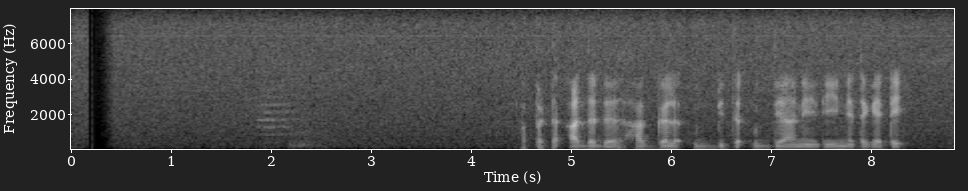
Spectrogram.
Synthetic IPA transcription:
ɐpəʈəʔɐd̪əd̪əhɐɡːɐləʔud̪bit̪əʔud̪jaːnejediːnet̪ɐɡɛʈḛ

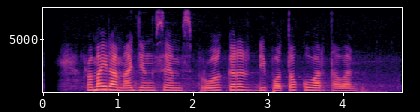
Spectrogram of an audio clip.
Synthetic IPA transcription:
romaiɾamad͡ʒɨŋsɛmspɾulkɨrdipɔt̪ɔkuwart̪awan

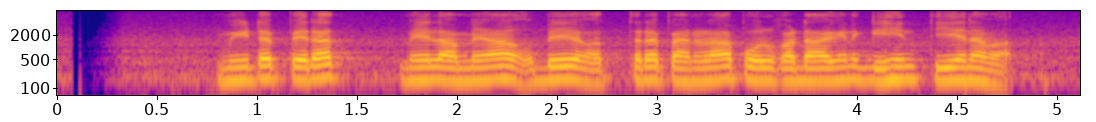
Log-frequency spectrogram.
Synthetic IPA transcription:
miːʈəpeɾat̪̚ | meːlaməjaːobeːat̪ːəɾəpænəlaːpolukaɖaːɡenəɡeɦint̪ijenəʋa̰

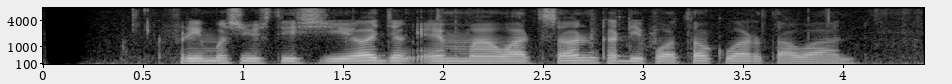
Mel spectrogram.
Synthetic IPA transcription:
fɾimusjust̪isiɔd͡ʒɨŋʔɛ̰mawat̪sɔnkərdipɔt̪ɔkuwart̪awan

